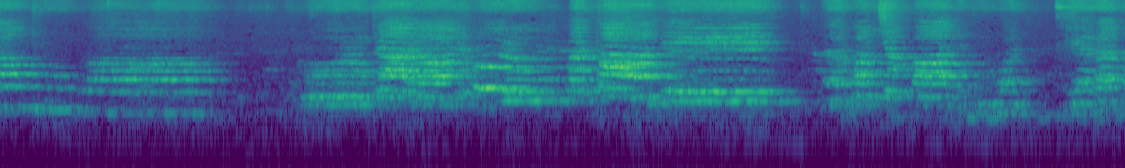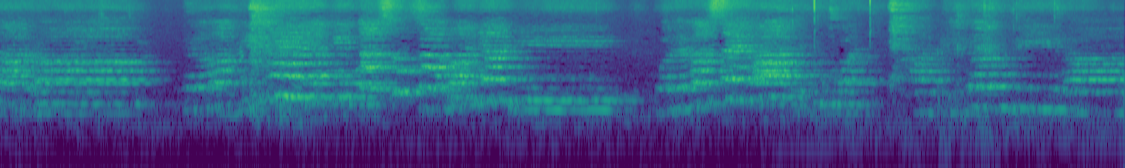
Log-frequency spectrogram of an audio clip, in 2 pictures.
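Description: Primary-school children's choir singing, in sung phrases with short breaks between them.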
